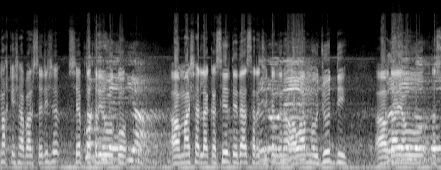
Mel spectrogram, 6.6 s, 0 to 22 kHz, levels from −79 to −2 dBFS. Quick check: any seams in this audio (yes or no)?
no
